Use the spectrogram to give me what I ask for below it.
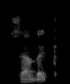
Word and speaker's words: Southwark: Southwark. More like Suffolk. Yeah, because you might look at that, mate. You might want to say Suffolk, mightn't you? But it's Suffolk.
